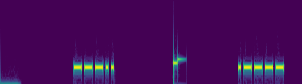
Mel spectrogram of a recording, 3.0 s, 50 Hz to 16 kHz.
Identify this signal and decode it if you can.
Morse code, heard as a keyed tone, about 44 wpm, 690 Hz. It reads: 8 1
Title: Single Letter-Number - Rapid-Fire 45wpm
